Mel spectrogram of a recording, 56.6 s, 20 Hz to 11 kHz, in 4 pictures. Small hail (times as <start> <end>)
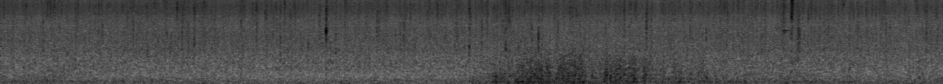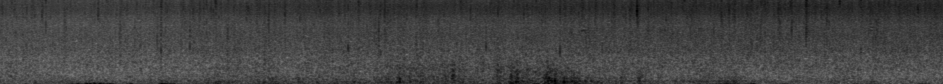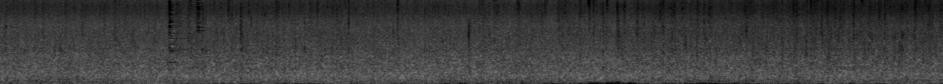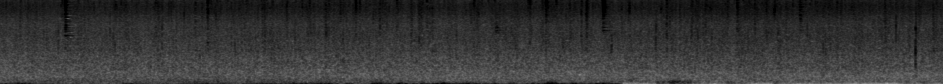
30.7 32.4, 43.3 44.3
